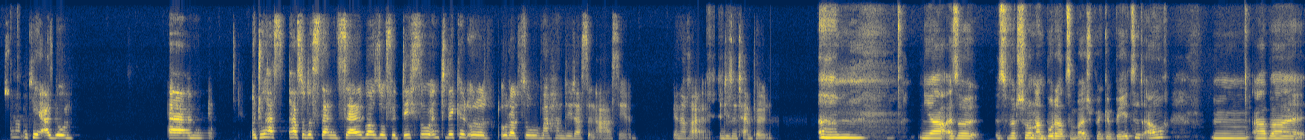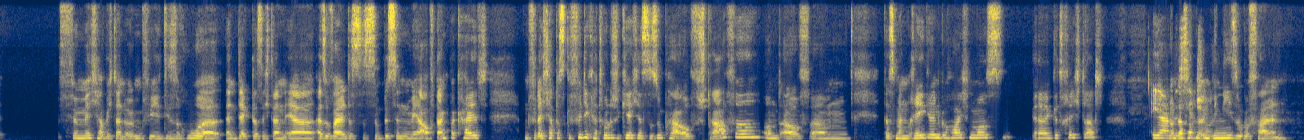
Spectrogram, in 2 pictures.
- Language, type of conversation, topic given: German, unstructured, Wie beeinflusst Religion den Alltag von Menschen auf der ganzen Welt?
- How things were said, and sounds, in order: unintelligible speech; tapping; exhale; other background noise; static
